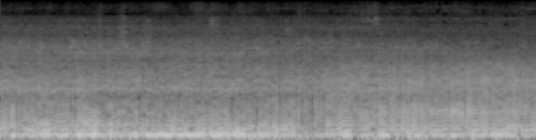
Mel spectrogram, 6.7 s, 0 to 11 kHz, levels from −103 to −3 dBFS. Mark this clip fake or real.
fake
